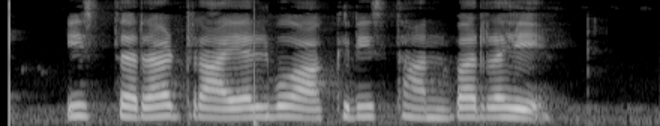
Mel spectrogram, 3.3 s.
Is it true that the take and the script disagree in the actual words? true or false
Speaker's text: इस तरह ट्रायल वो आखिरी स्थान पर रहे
false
